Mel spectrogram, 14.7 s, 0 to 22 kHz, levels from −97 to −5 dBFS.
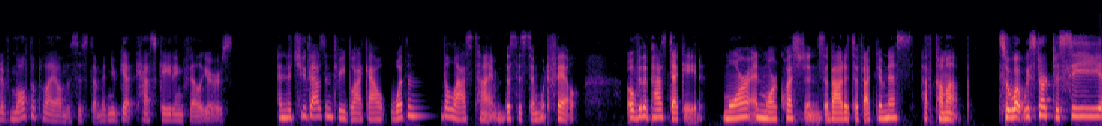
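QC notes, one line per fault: throughout, overlap-add ripple: a harsh, robotic tremolo flutters through the whole clip at around 30 Hz, with level dips as deep as about 60 dB. The frames were windowed and rejoined with an overlap whose gains don't sum evenly, so loudness pulses once per frame.
0.13–3.03 s, 3.69–7.73 s, 8.35–11.02 s, automatic gain rising: speech and background swell together over several seconds, by about 4 dB, about 6 dB, then about 4 dB, the last ending just before "about its effectiveness have". The gain control judged the input too quiet and ramped its gain up.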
